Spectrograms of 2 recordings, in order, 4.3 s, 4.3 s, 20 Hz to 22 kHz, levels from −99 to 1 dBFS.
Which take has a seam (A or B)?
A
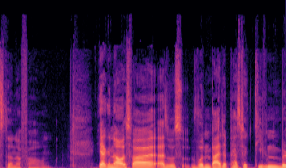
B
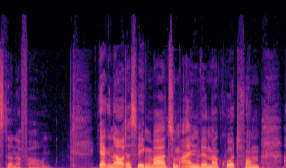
B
